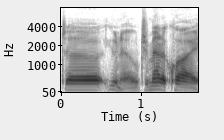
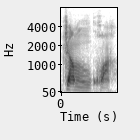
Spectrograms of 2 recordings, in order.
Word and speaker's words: Jamiroquai: Well, I suppose he would, but, Jamiroquai himself... I think it is actually pronounced Jumqua. Like the fruit, kumquat. Jumqua.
